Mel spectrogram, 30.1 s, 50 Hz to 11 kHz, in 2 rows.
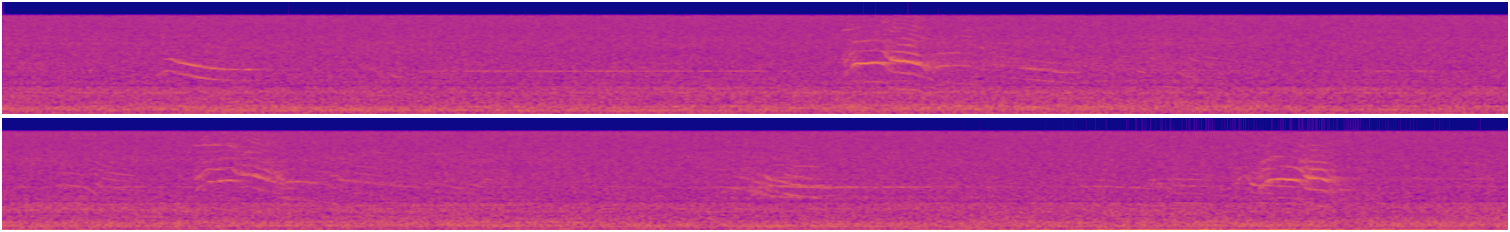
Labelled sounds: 1.5	2.4	killer whale, Bigg's (transient), 0.99 to 2.3 kHz
8.5	9.7	killer whale, Bigg's (transient), 1.2 to 4.0 kHz
10.2	10.8	killer whale, Bigg's (transient), 1.3 to 1.7 kHz
15.6	16.4	killer whale, Bigg's (transient), 1.5 to 2.4 kHz
17.0	18.4	killer whale, Bigg's (transient), 1.6 to 5.6 kHz
18.9	19.3	killer whale, Bigg's (transient), 1.4 to 1.6 kHz
22.5	23.4	killer whale, Bigg's (transient), 0.93 to 2.9 kHz
26.8	28.4	killer whale, Bigg's (transient), 1.2 to 3.5 kHz
29.7	29.9	killer whale, Bigg's (transient), 3.0 to 3.2 kHz

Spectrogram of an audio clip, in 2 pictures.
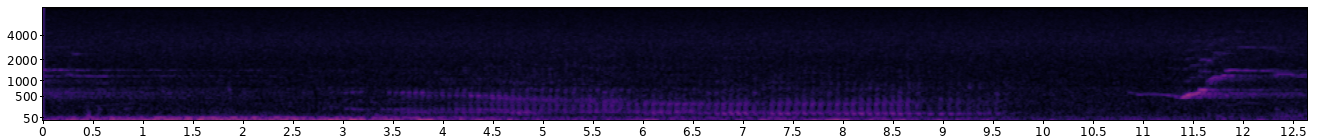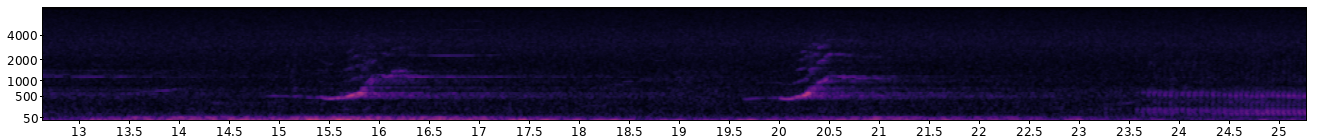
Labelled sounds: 0.2	0.7	humpback whale, 1.1 to 1.3 kHz
11.6	13.2	humpback whale, 0.86 to 2.9 kHz
15.6	17.0	humpback whale, 0.80 to 2.3 kHz
20.3	21.1	humpback whale, 0.80 to 2.5 kHz

